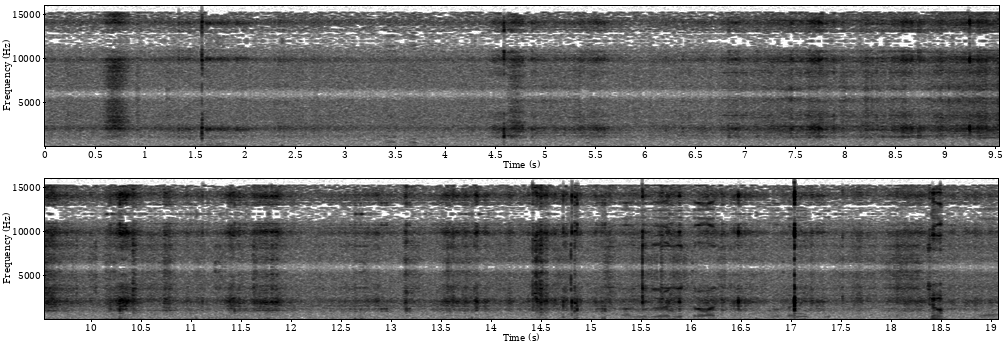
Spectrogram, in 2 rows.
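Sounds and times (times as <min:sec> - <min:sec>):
footsteps crunching snow: 0:06.6 - 0:19.0
wind buffeting microphone: 0:07.0 - 0:19.0.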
